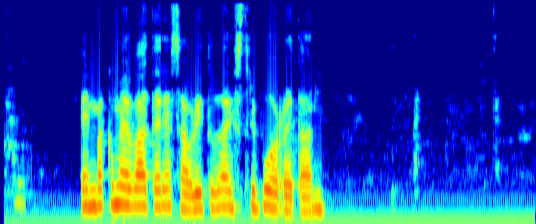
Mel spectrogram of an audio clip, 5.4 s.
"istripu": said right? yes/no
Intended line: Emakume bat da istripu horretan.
yes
